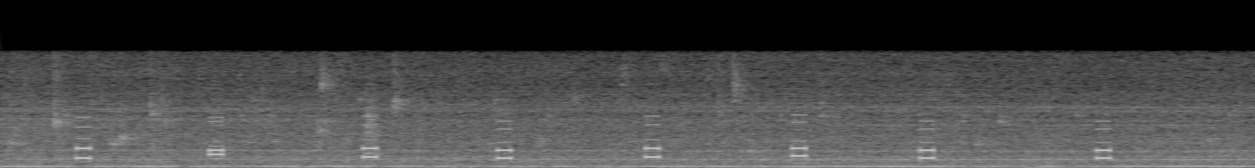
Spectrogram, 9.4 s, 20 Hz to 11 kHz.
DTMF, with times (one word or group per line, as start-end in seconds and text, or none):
0.6-0.7 2
1.6-1.7 *
2.7-2.8 5
3.7-3.8 1
4.8-4.9 5
5.9-6.0 8
6.9-7.0 1
8.2-8.3 1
